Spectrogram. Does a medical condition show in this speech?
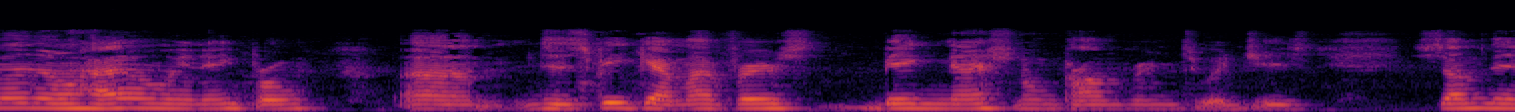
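Yes: cerebral palsy; from birth, uses wheelchair.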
